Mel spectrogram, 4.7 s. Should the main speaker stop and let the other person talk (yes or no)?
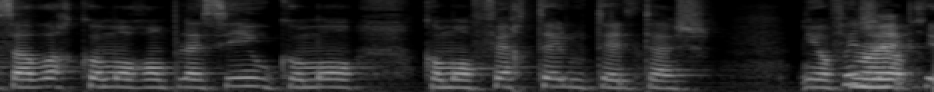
no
